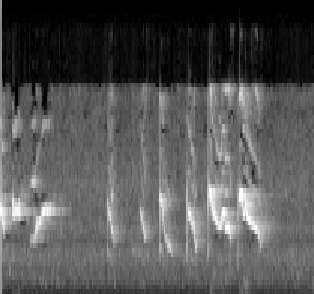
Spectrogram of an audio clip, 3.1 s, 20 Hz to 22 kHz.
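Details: Sparser white-eye song from a 2023 caged-bird training recording: drawn-out high whistles followed by about seven separate short descending notes spaced unevenly over three seconds.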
